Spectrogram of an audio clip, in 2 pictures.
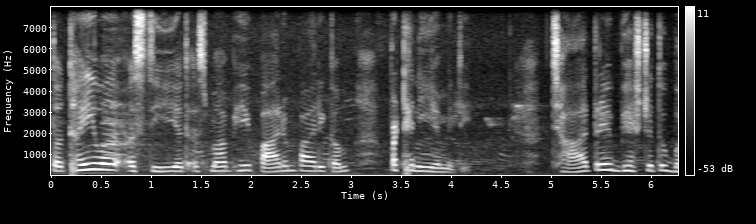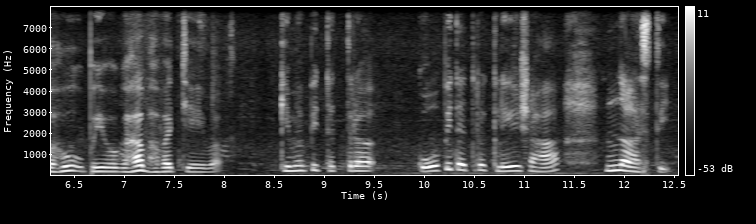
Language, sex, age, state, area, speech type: Sanskrit, female, 18-30, Goa, rural, spontaneous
